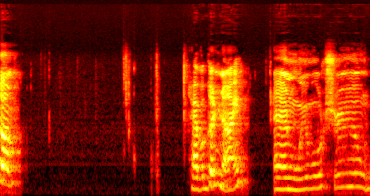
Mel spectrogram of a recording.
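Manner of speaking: talking with mouth full. Ending a cooking video after tasting the french toast: talking with mouth full. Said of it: "I'm eating".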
